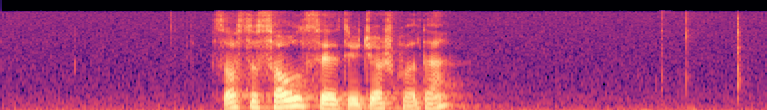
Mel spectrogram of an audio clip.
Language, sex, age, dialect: Faroese, female, 36-60, Suðurstreymoy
